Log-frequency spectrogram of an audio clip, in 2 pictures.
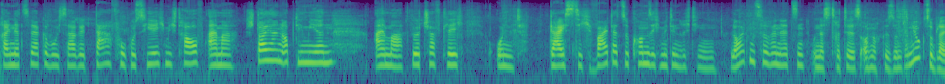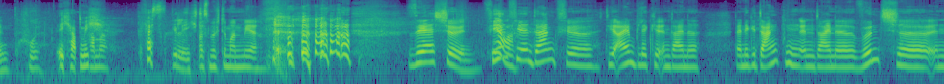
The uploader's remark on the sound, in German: beim Walk & Talk im bergigen Kösterbecker Wald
